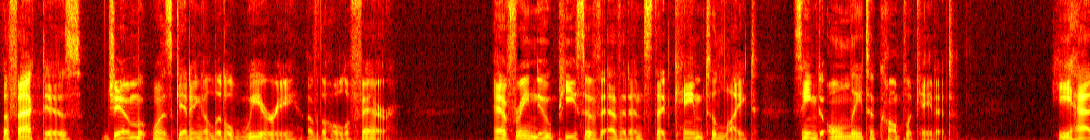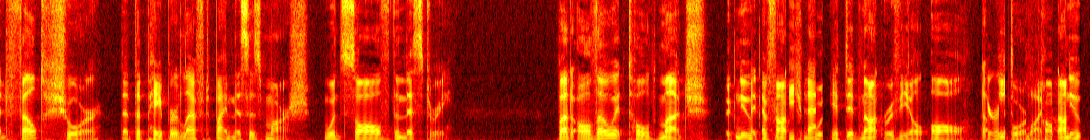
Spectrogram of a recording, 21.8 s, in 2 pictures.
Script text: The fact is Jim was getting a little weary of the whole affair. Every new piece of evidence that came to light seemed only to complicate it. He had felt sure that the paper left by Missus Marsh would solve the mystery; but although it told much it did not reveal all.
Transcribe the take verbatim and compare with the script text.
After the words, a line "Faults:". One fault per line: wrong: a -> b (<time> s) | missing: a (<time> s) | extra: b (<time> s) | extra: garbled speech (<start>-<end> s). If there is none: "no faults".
The fact is Jim was getting a little weary of the whole affair. Every new piece of evidence that came to light seemed only to complicate it. He had felt sure that the paper left by Missus Marsh would solve the mystery; but although it told much [garbled] it did not reveal all. [garbled]
Faults:
extra: garbled speech (18.2-19.1 s)
extra: garbled speech (20.7-21.7 s)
